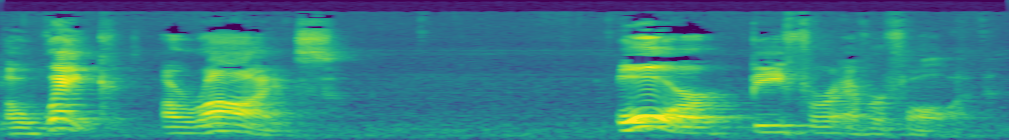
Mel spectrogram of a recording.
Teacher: The most powerful stresses in the line are going to be wake and rise, not be or ebb or fall. Those have less stress.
